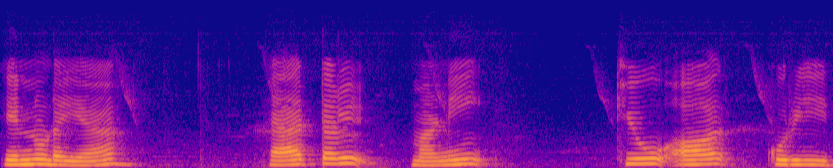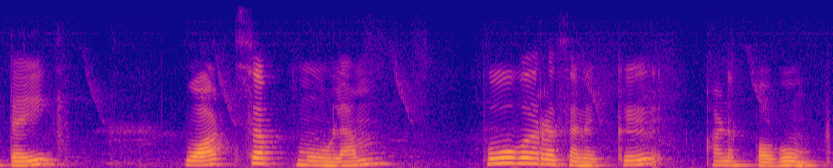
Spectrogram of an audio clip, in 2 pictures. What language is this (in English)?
Tamil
